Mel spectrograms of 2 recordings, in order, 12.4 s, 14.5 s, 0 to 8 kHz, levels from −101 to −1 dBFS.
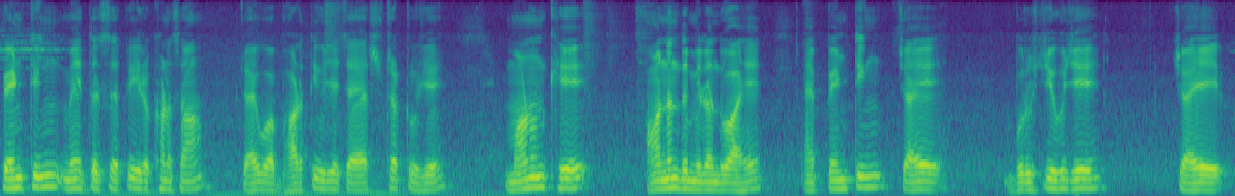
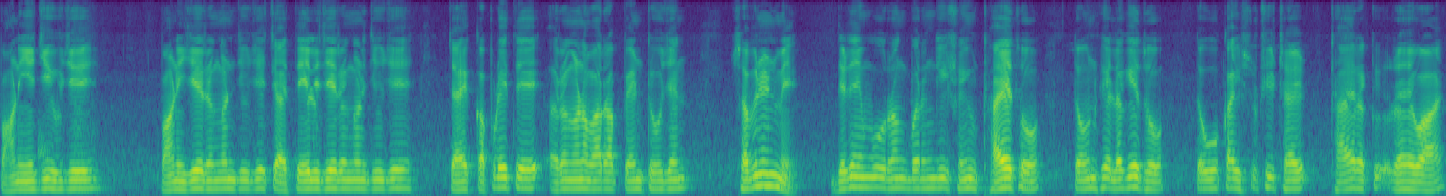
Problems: constant background noise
